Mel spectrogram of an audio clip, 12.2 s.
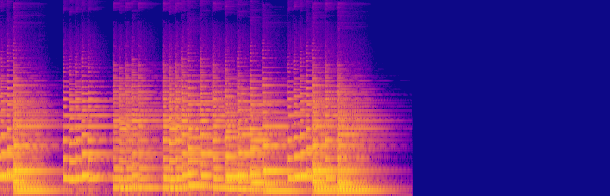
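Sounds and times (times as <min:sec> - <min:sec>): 
polka on piano: 0:00.0 - 0:08.0.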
